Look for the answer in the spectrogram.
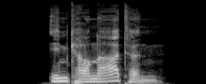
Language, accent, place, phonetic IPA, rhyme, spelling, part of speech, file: German, Germany, Berlin, [ɪnkaʁˈnaːtn̩], -aːtn̩, inkarnaten, adjective, De-inkarnaten.ogg
- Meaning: inflection of inkarnat: 1. strong genitive masculine/neuter singular 2. weak/mixed genitive/dative all-gender singular 3. strong/weak/mixed accusative masculine singular 4. strong dative plural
